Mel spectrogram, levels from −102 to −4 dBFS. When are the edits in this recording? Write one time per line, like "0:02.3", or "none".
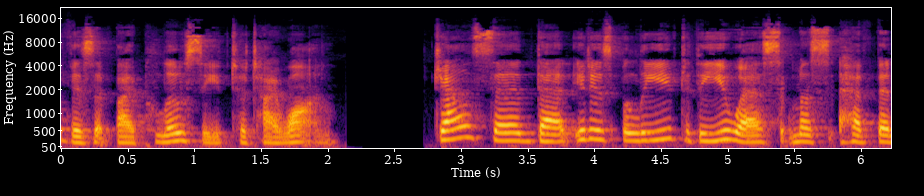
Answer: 0:02.6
